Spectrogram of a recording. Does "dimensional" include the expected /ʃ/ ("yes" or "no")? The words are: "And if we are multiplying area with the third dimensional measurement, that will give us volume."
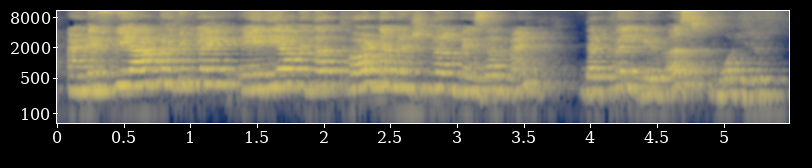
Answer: yes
